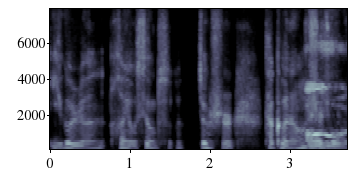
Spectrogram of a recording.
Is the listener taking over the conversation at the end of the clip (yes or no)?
yes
